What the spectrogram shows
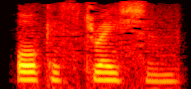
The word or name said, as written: orchestration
